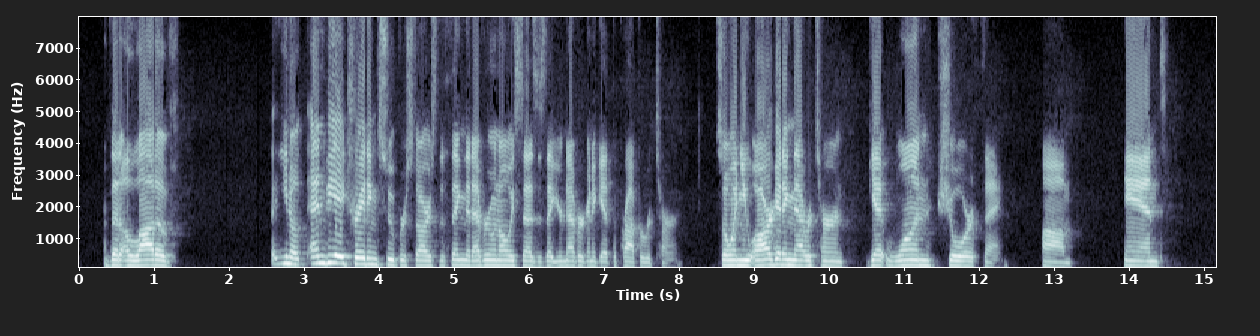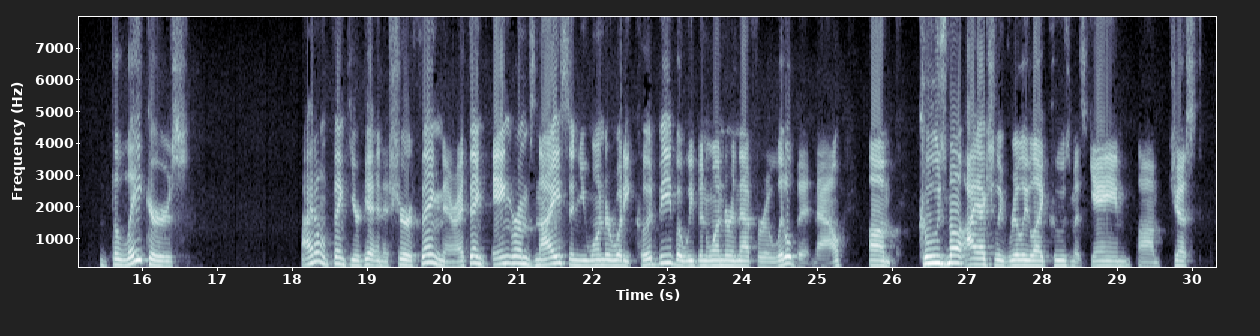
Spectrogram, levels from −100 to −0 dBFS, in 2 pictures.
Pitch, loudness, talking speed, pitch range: 155 Hz, -12 LUFS, 160 wpm, 145-170 Hz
